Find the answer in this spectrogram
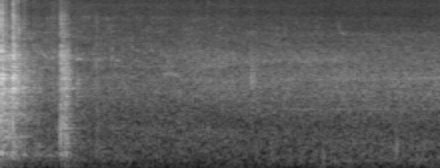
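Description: Motorcycle riding over a potholed street: two sharp knocks within the first second, then steady road and wind noise.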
